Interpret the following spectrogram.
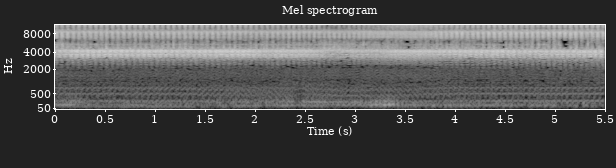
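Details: A cicada calls late in the afternoon, one continuous high, hissing buzz that stays level and unbroken throughout, with a faint low rumble beneath it.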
